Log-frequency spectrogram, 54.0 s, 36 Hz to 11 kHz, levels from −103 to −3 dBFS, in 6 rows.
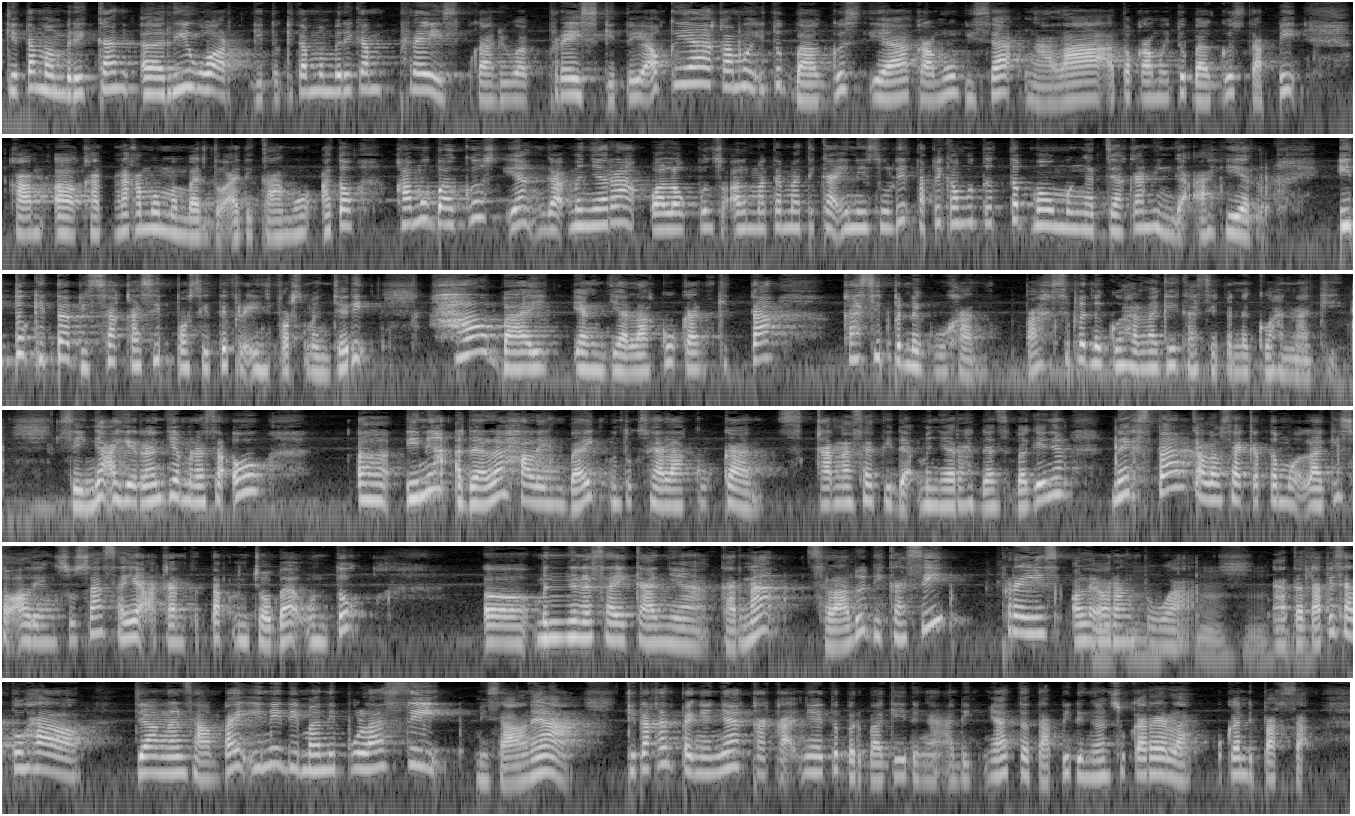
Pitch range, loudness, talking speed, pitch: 180-255 Hz, -26 LUFS, 155 wpm, 210 Hz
